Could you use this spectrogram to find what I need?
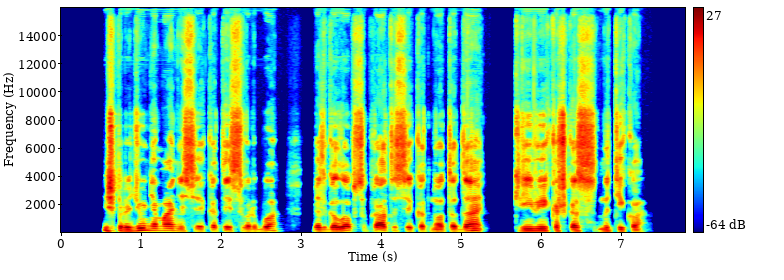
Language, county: Lithuanian, Utena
